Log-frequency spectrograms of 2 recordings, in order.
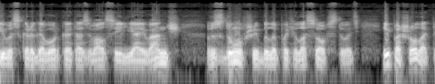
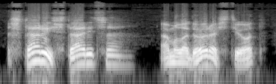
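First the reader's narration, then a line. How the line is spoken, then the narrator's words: Sleepy voice from corner. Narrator (Russian): сонным голосом кто-то сказал из угла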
